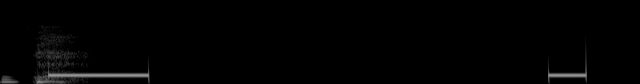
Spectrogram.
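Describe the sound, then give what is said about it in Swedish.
A steady telephone ringback tone of an outgoing call sounds for about a second, then after a long silent pause a second identical ring follows, clear, with brief background noise at the start. “Nej, men jag ringer honom.”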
